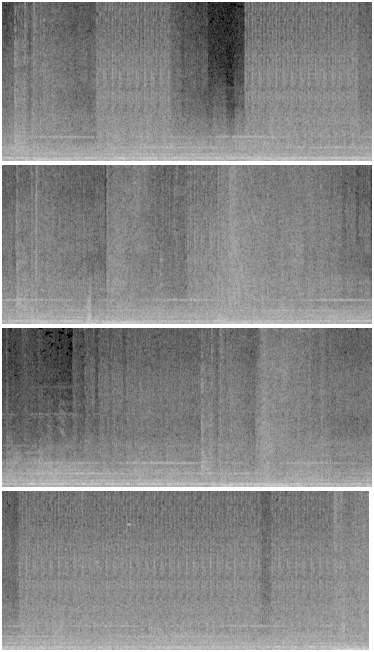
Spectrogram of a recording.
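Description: Energy weapons fire in rapid zaps.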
